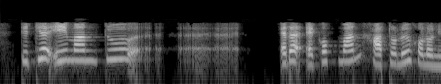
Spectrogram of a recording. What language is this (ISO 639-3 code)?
asm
